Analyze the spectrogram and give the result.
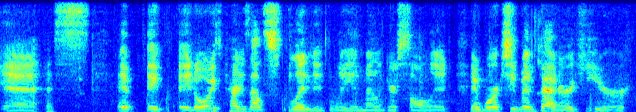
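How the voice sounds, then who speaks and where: A man's voice: medium pitch, animated, measured pace, a little hiss or hum. A man giving casual, opinionated commentary while gaming, speaking emphatically and swearing freely. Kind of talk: casual chat over gameplay.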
